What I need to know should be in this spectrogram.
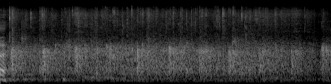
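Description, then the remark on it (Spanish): An audience applauds itself for sitting through a recited creed, a steady, dense wash of many hands clapping at a fairly loud, even level for a few seconds without pause. “Dense un aplauso por soportar eso.”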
